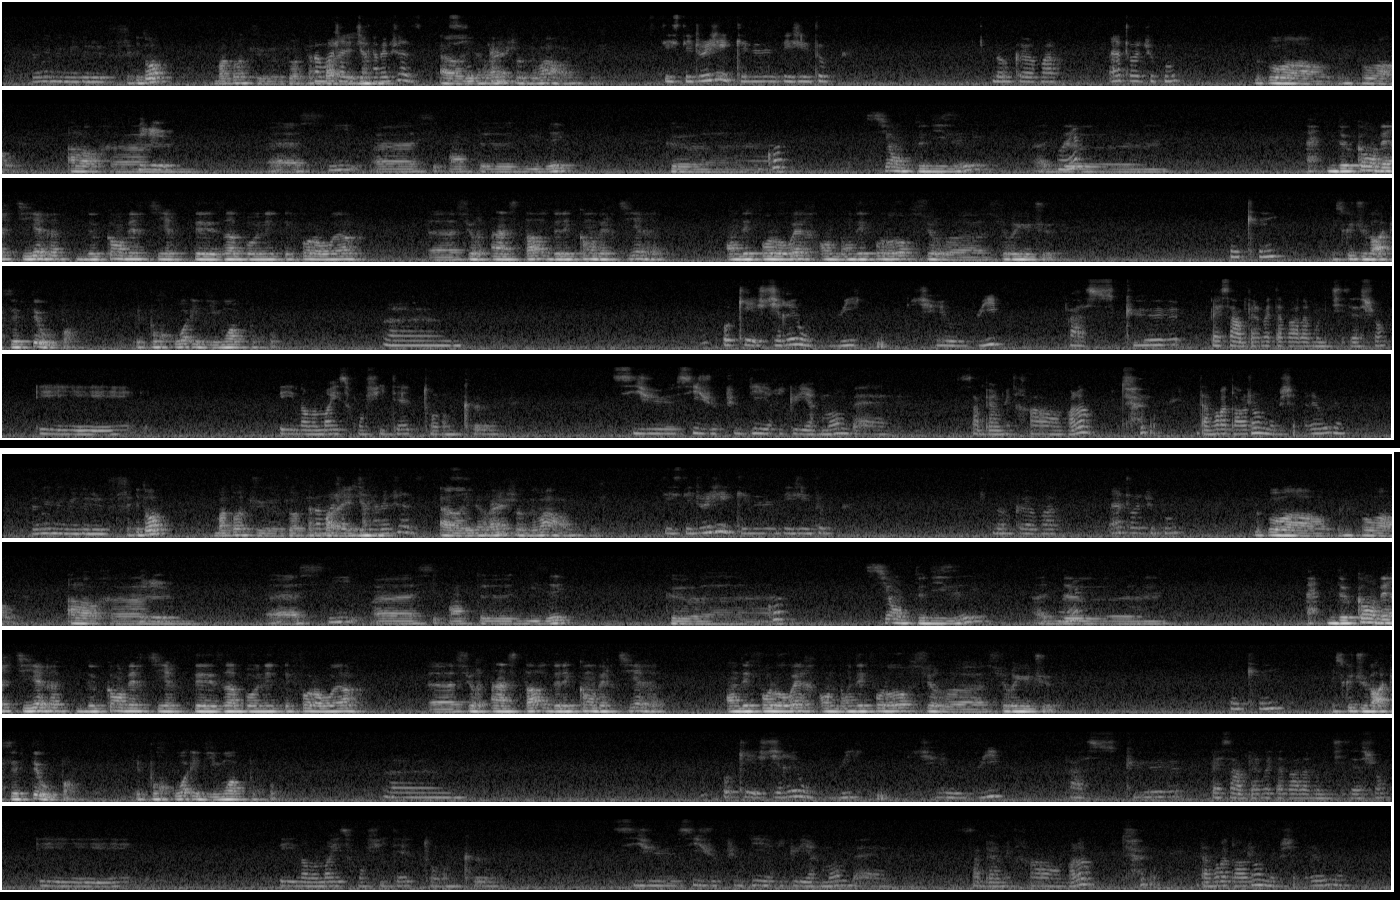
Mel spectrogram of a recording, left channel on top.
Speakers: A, on the right; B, on the left.
A: Oui, oui, oui. oui, oui. Et toi? Bah toi, tu, tu vas faire
B: Enfin,
A: pareil.
B: moi, j'allais dire la même
A: <laughs>
B: chose.
A: Alors,
B: Si,
A: il y a la
B: bah
A: même
B: oui.
A: chose, waouh.
B: C'était c'était logique, euh, les jets d'eau. Donc, euh, voilà. À toi, du coup.
A: Waouh, waouh. Alors, euh,
B: Et-
A: euh, si, euh, si on te disait que euh,
B: Quoi?
A: si on te disait euh, de,
B: Ouais.
A: de convertir, de convertir tes abonnés, tes followers euh, sur Insta, de les convertir en des followers, en, en des followers sur, euh, sur YouTube,
B: Ok.
A: est-ce que tu vas accepter ou pas? Et pourquoi? Et dis-moi pourquoi.
B: Euh, Ok, je dirais oui. Je dirais oui parce que ben, ça va me permettre d'avoir la monétisation. Et... et normalement, ils seront fidèles. Donc... euh, Si je, si je publie régulièrement, ben, ça me permettra, voilà, <laughs> d'avoir de l'argent. Donc, je dirais oui. hein.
